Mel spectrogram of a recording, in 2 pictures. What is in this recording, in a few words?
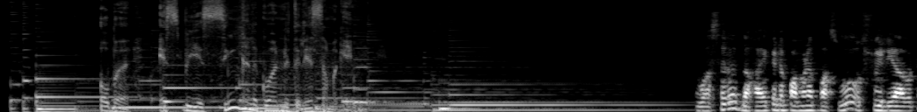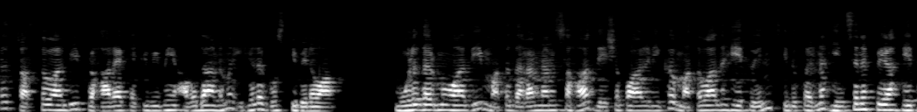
sinhala explainer asio; sbs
